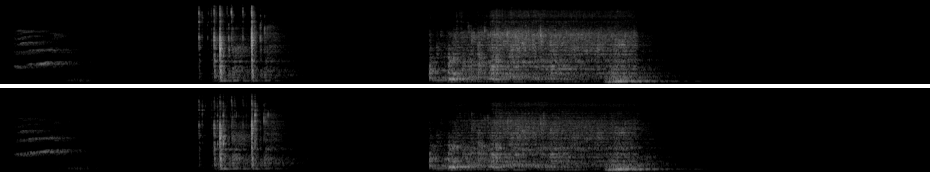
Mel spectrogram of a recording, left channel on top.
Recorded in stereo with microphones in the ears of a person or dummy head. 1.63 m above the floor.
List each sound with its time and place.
0.1 s a cat meowing: 35° left (ahead or behind), 7.5 m
2.0 s crushing: 20° left (ahead or behind), 2 m
4.3 s a toilet flushing: 30° left (ahead or behind), 3 m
